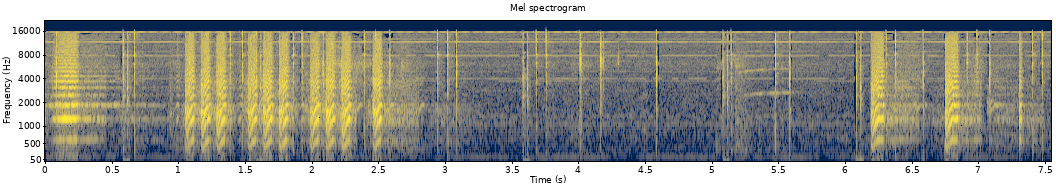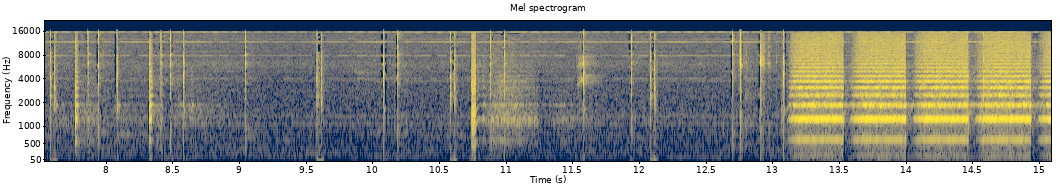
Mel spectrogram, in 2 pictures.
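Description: Sylenth1 synth in FL Studio: a quick run of short stabs about a second in, then scattered clicks and brief note blips while notes are entered. About thirteen seconds in, a fast, evenly repeated synth stab pattern on one note starts playing.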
